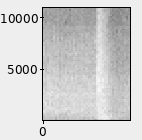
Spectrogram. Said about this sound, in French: Allez, entre dans la voiture. Nathalie lui ouvre la portière. Il entre dans le siège, sur le siège avant.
